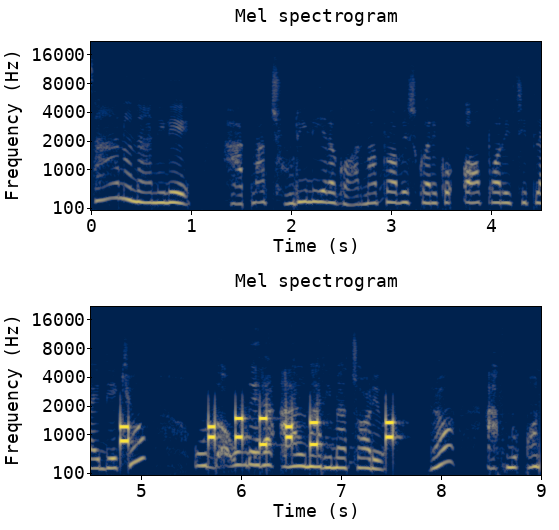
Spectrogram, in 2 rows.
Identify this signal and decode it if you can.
DTMF, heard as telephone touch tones, dialled by hand, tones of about 70 ms, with speech in Nepali. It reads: 7 *#6*5 0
